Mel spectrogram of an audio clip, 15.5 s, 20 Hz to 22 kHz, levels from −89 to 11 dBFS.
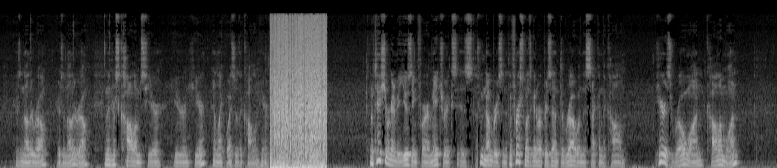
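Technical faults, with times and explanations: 5.40–6.53 s, float read as integer: for just over a second the audio jumps to a near-square waveform at an almost constant, very high level, and quiet background noise comes out as loud as the main sound, though its pitch can still be followed. This is likely 32-bit float samples read as 32-bit integers, so sign and exponent bits set each value. Ordinary clipping only flattens the loudest moments and leaves quiet passages quiet.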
